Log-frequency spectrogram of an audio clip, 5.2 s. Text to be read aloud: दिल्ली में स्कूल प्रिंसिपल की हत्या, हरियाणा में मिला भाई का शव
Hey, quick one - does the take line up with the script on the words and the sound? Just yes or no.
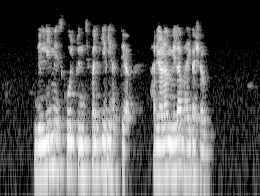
no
